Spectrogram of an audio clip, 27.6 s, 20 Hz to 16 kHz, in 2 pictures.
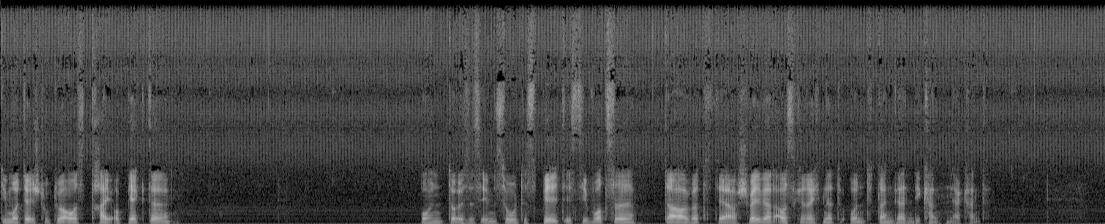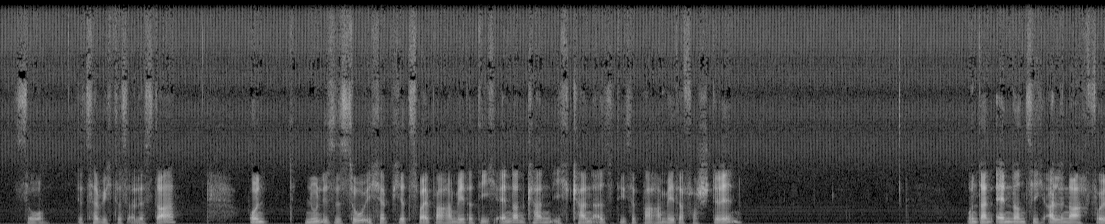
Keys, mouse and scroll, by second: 2.6 click, 4.1 click, 12.6-15.4 drag, 22.0-26.5 drag.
